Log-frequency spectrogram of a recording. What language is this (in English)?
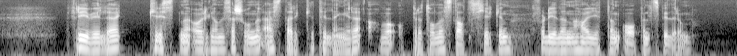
Norwegian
